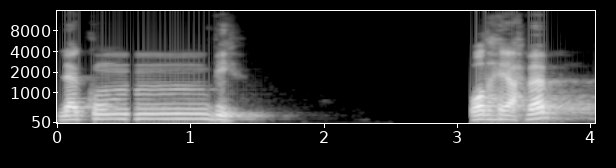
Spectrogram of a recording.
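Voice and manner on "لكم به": لكم به with the m held two counts; a short nasal hold on the m of لكم; ikhfa two counts. Shown as a demonstration. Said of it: "two counts". (لكم به بغنة حركتين)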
